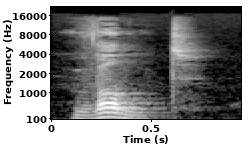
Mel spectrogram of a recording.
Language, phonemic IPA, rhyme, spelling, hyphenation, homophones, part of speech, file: Dutch, /ʋɑnt/, -ɑnt, wand, wand, want, noun, Nl-wand.ogg
- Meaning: 1. wall 2. face (as in mountain face)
